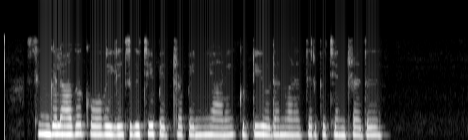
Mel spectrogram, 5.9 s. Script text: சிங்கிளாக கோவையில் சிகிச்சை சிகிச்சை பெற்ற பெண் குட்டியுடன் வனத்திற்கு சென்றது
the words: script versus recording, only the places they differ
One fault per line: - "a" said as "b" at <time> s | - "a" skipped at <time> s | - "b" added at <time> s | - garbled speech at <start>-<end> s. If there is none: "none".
- "சிகிச்சை" skipped at 1.9 s
- "யானை" added at 2.6 s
